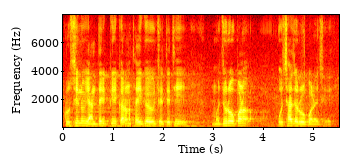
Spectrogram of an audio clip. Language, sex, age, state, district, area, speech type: Gujarati, male, 18-30, Gujarat, Valsad, rural, spontaneous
